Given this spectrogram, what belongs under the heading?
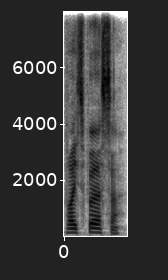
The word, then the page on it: vice versa: British English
